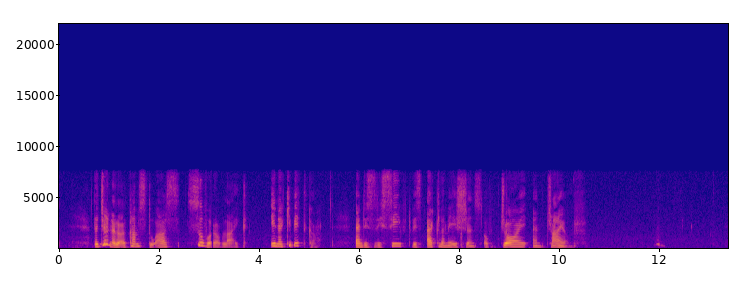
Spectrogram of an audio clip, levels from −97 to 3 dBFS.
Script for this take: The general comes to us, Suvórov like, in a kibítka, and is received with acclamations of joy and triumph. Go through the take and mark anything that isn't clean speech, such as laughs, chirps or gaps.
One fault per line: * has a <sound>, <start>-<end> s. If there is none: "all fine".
* has a dropout, 3.0-3.1 s
* has a whoosh, 11.9-12.1 s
